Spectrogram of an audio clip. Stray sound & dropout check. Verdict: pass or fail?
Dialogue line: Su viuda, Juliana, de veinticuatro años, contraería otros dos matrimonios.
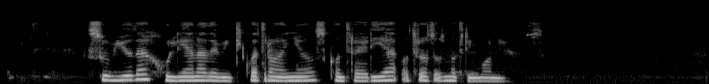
pass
